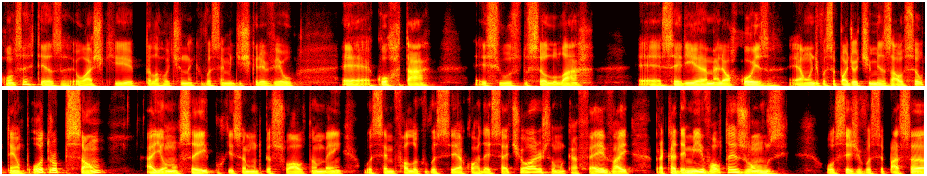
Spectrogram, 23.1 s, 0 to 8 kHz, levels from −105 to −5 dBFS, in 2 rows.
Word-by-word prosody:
Com 105 +1 +2
certeza. 100 - -2
Eu 80 - -1
acho 85 +2 -2
que 90 -4 -2
pela 85 -1 -2
rotina 85 0 -4
que 85 - -16
você 85 0 -6
me 80 -2 -2
descreveu, 85 +3 -2 0.6
eh, 70 -6 +2
cortar 95 +1 +1 0.5
esse 80 +2 -3
uso 85 -1 -3
do 85 - -9
celular, 85 +5 0 0.6
eh, 70 -2 -1
seria 85 +7 +3
a 90 - +4
melhor 85 +4 +2
coisa. 75 -6 +3
É 75 - -2
onde 80 +3 +1
você 80 -1 -4
pode - - +2
otimizar 90 +1 +2
o 95 - +4
seu 115 +5 -1
tempo. 80 - -2
Outra 155 +4 +4
opção, 150 -3 +1 0.5
aí 95 +1 +4
eu 105 +1 +4
não 110 -2 +4
sei, 95 +4 +3
porque 110 -7 -7
isso 90 0 -5
é - - 0
muito 90 +1 -1
pessoal 85 +1 -1
também, 90 +2 -1 0.3
você 85 - -3
me 90 +1 0
falou 90 -1 0
que - - -14
você 85 0 -2
acorda 85 +1 -2
às 85 0 -3
7:00 130 +5 0
toma 100 -5 -3
um - - -9
café 95 +5 0
e 125 - +5
vai 110 0 +2 0.3
pra - - 0
academia 105 +2 +5
e 130 - +7
volta 120 +5 0
às 130 -5 +3
11:00. 95 - +1 0.5
Ou 100 - +1
seja, 90 -1 0
você 85 -1 -4
passa 90 +5 0
90 Hz, 170 wpm, -24 LUFS, 85-105 Hz, 0.6 s, e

